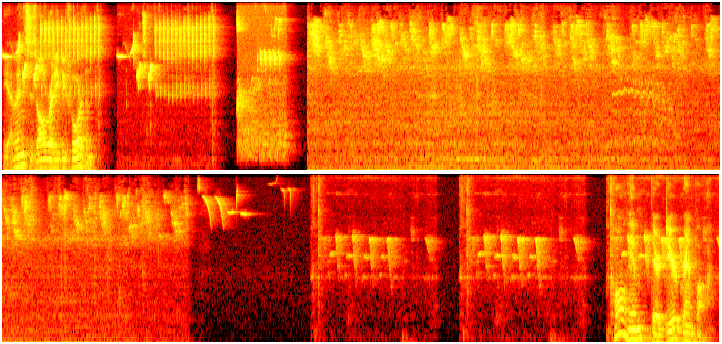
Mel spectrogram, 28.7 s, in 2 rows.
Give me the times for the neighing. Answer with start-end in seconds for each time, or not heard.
12.2-13.7.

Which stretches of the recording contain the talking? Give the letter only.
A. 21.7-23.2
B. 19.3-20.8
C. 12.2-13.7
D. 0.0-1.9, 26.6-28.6
D.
